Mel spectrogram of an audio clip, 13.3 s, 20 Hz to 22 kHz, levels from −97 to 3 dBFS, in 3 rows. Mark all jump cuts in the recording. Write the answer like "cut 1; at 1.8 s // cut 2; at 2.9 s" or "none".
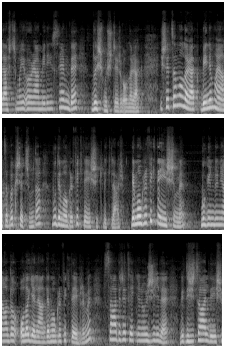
cut 1; at 7.0 s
